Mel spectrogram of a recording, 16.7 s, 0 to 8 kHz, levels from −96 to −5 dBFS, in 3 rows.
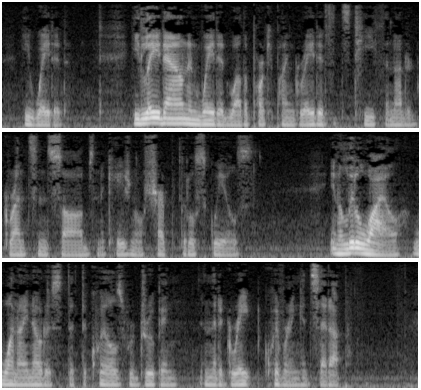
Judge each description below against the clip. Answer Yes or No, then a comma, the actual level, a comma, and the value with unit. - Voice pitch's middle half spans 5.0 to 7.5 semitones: No, average, 2.7 semitones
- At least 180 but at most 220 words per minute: No, average, 155 wpm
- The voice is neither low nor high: No, very low, 85 Hz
